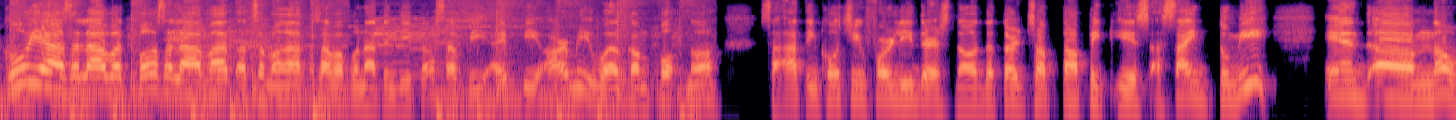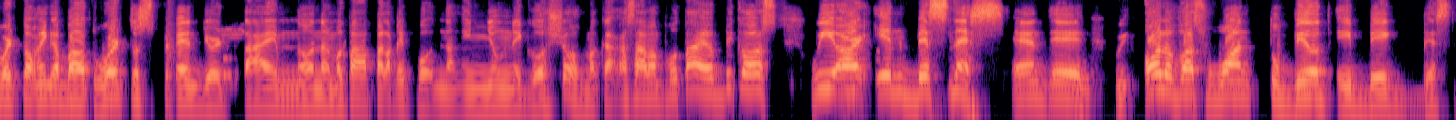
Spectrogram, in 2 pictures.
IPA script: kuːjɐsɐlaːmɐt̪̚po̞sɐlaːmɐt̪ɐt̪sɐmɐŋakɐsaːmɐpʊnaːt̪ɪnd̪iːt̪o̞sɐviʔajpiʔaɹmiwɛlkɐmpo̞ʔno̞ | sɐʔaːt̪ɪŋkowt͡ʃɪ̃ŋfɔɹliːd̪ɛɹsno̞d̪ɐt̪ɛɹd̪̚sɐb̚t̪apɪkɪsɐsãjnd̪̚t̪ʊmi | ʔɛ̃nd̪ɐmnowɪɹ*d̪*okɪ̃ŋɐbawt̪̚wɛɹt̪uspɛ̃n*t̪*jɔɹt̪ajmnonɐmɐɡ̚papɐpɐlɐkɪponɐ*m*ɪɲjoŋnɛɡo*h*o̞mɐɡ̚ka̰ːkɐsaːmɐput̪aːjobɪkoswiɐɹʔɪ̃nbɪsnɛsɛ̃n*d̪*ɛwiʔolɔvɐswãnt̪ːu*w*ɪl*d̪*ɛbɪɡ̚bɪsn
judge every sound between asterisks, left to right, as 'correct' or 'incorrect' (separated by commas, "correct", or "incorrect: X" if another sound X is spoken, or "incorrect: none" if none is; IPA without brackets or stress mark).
incorrect: t̪, incorrect: d̪, incorrect: ŋ, incorrect: ʃ, correct, incorrect: b, correct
